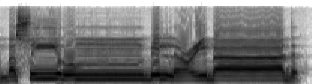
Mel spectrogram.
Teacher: यानी कि उसको हम मीम से बदल कर पढ़ते हैं नून साकिन और तनवीन को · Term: इक़लाब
